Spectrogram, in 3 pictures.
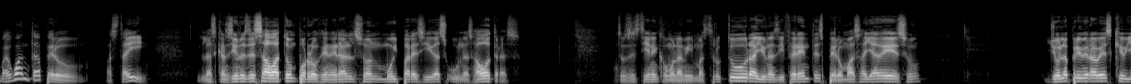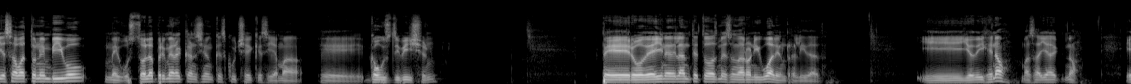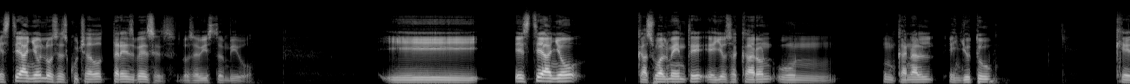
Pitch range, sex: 95-125 Hz, male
